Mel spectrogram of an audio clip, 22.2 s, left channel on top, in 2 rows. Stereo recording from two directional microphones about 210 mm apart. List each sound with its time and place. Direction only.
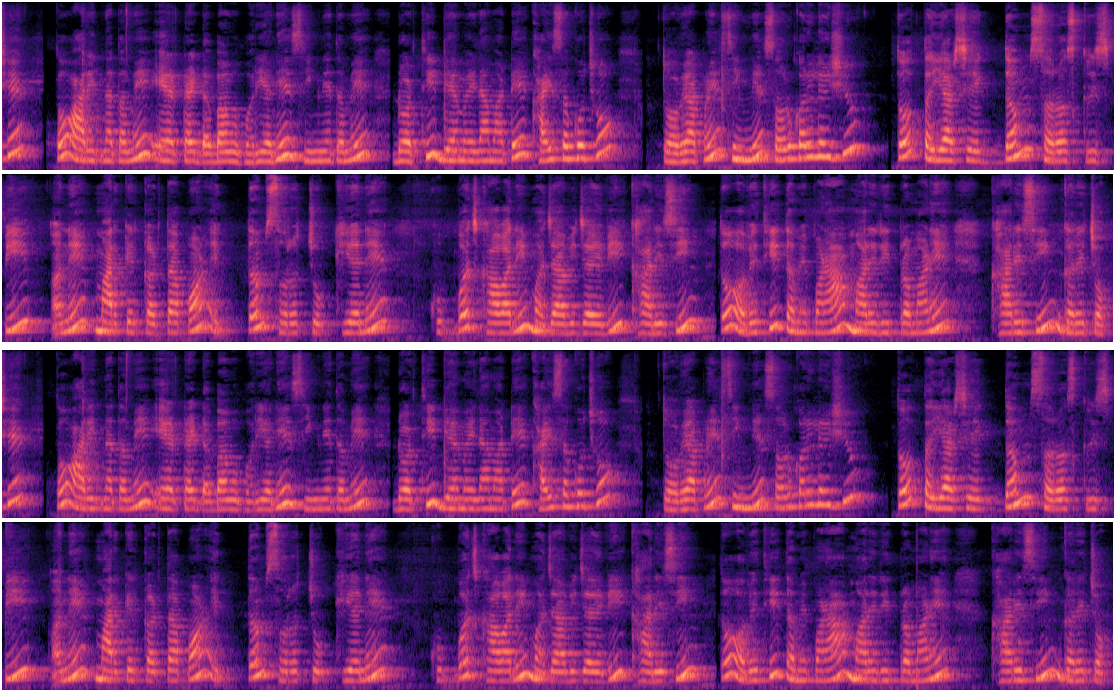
0.0 s a woman's voice: 15° left (ahead or behind)
7.9 s a woman's voice: 40° left (ahead or behind)
9.0 s a woman's voice: centre (ahead or behind)
16.0 s a woman's voice: centre (ahead or behind)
